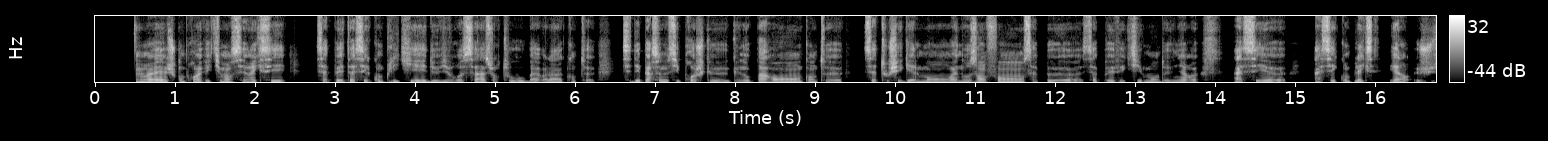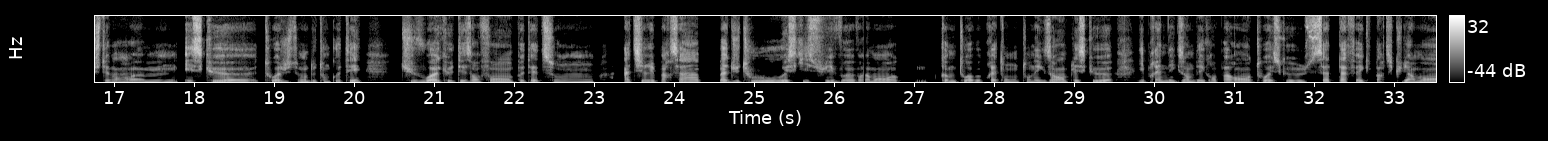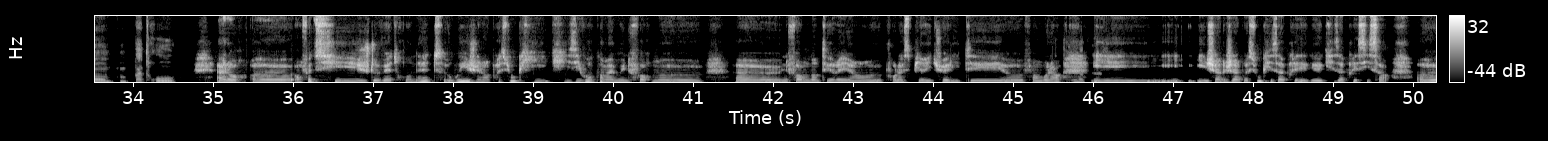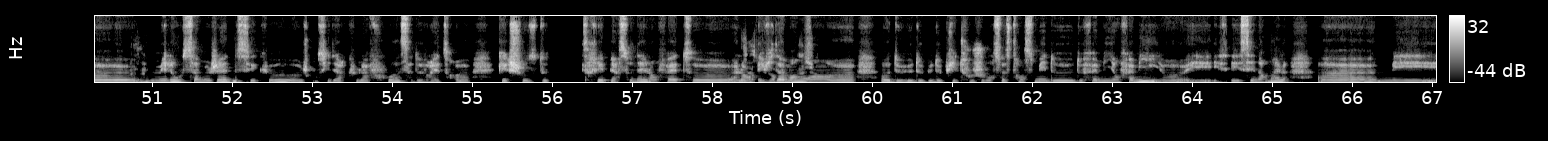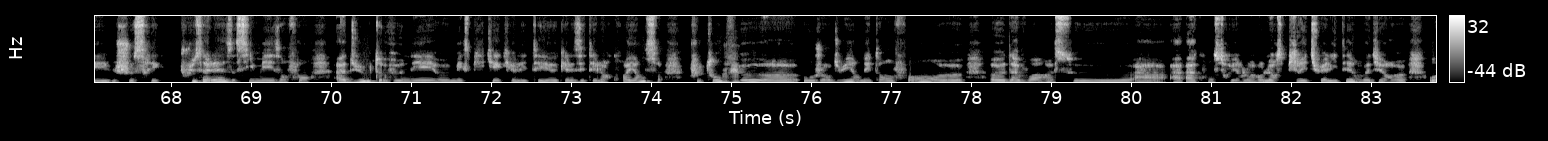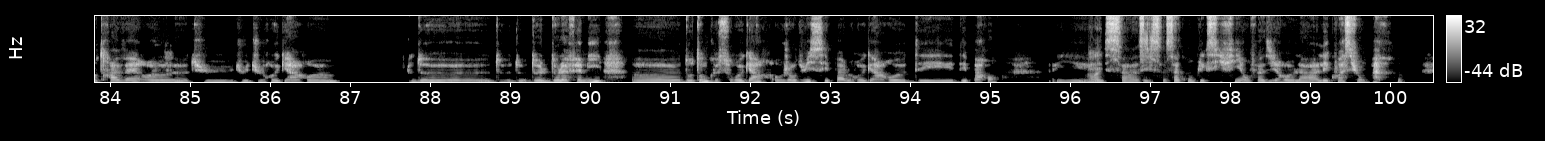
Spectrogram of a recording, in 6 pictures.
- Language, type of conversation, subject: French, advice, Comment faire face à une période de remise en question de mes croyances spirituelles ou religieuses ?
- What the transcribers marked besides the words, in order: drawn out: "Ils"; drawn out: "Heu"; stressed: "très"; drawn out: "Heu, mais"; stressed: "plus"; drawn out: "se"; drawn out: "de"; chuckle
